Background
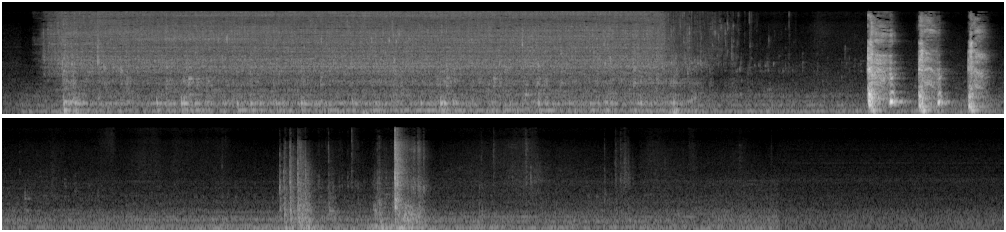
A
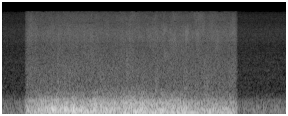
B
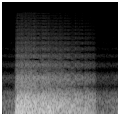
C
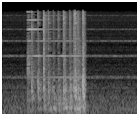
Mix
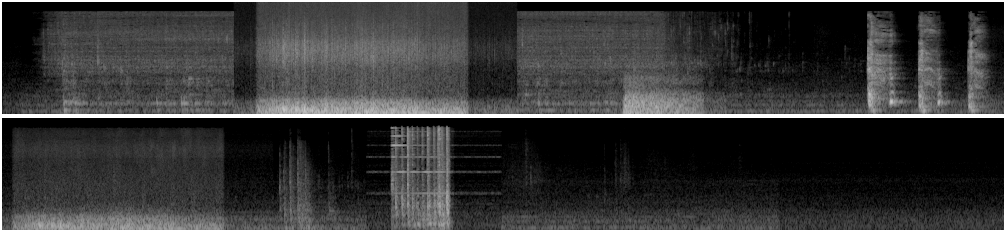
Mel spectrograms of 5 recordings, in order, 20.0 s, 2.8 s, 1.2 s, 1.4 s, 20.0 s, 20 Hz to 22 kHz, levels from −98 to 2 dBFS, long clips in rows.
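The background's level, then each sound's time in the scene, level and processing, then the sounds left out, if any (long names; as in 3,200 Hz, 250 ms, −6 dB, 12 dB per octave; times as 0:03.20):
background −11.5 dB
0:02.31: overwrite with A −8.5 dB + short delay modulated by noise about 4,200 Hz, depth 0.33 ms
0:06.08: mix in B −10.5 dB
0:09.89: mix in A −17.5 dB
0:13.66: overwrite with C −3 dB + noise gate −40 dBFS, range −10 dB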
